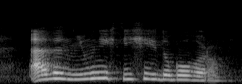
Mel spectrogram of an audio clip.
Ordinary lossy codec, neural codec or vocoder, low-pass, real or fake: none; vocoder, 44.1 kHz, 128 mel bands every 512 samples, BigVGAN v2; 7.2 kHz; fake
